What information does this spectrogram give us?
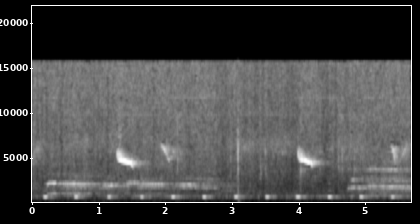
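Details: A Coppersmith barbet, recorded in Ubon Ratchathani, Thailand, on 23 January 2020, gives a regular run of about thirteen short metallic notes, two per second, alongside high descending whistles and chirps from other birds.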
